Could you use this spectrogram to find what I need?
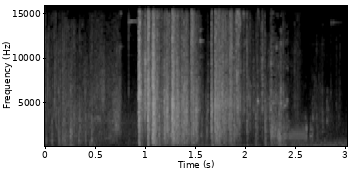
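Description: A gun fires several quick shots.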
